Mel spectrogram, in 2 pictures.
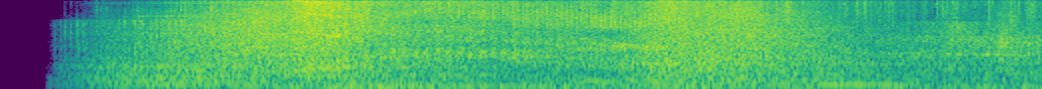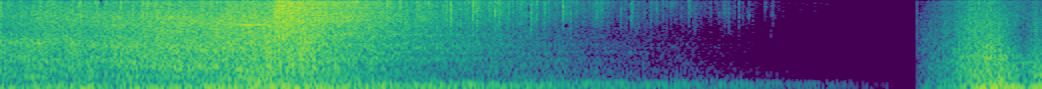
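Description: A fiery blast roars and rumbles deeply.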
